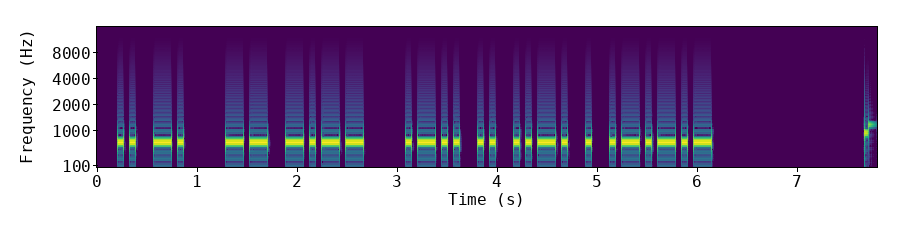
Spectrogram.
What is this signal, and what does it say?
Morse code, heard as a keyed tone, about 21 wpm, 700 Hz. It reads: IN MY LIFE.
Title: Sentences from Top 1000 Words - Review Part 5 - 20wpm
